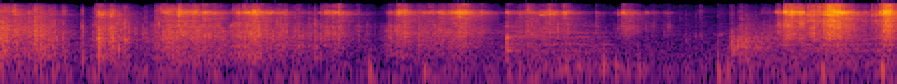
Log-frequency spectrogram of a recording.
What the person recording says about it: ça sonne très cheap quand même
